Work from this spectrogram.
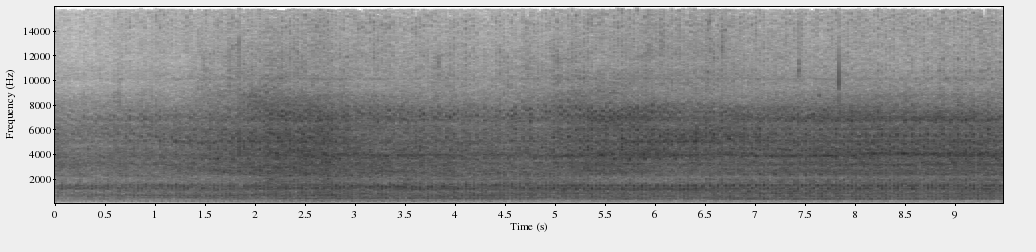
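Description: A vehicle engine idles steadily at close range, a dense continuous rumble with a faint knocking texture that holds level throughout without revving or speech.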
